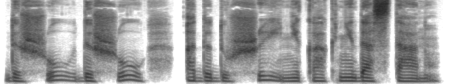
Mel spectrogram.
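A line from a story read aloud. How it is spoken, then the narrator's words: Parting whisper. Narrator (Russian): Расставаясь, шептала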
